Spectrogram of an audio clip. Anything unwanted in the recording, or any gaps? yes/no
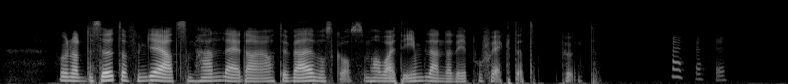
yes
